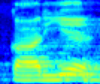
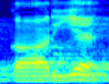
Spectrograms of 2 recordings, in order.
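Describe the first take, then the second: Both takes have the same delivery.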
